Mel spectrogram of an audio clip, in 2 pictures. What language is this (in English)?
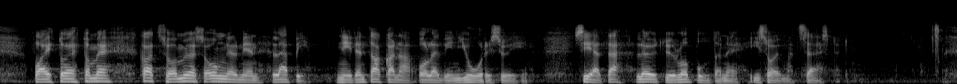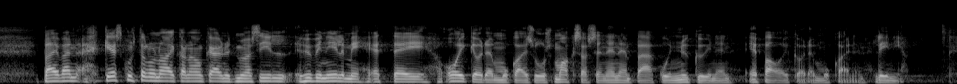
Finnish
